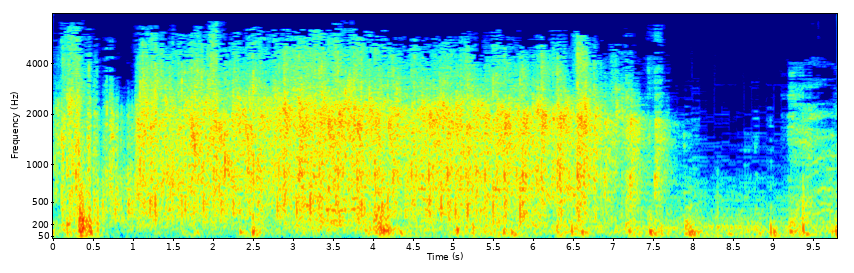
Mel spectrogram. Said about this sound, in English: Round of applause.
